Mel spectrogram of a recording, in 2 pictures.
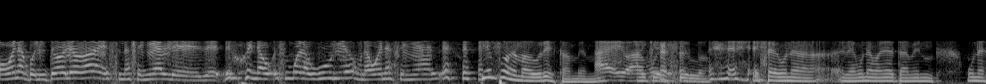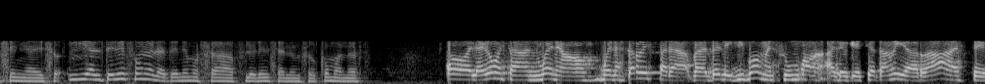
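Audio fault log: Throughout, aliasing: everything above 3 kHz has folded back down into the band below it, so high-frequency content returns as gritty, metallic tones at unrelated pitches, roughly 15 dB under the wanted sound. The 3 kHz fold points to the rate being lowered to 6 kHz without an anti-alias filter first. On a spectrogram, energy runs hard up to a sharp ceiling at 3 kHz, with mirrored, downward-sloping traces where rising components should be.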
